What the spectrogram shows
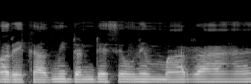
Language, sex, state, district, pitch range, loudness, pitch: Hindi, male, Haryana, Jhajjar, 115-125 Hz, -18 LUFS, 120 Hz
